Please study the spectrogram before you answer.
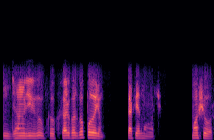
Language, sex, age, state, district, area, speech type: Kashmiri, male, 30-45, Jammu and Kashmir, Ganderbal, rural, conversation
